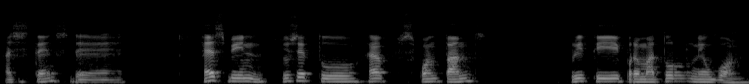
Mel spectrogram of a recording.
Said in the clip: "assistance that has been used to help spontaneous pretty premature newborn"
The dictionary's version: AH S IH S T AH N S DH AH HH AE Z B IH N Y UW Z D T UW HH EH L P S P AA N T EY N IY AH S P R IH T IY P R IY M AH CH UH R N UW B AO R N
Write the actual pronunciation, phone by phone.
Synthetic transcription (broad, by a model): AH S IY S T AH N S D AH HH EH S B IH N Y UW S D T UW HH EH L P S P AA N T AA N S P R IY T IY P R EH M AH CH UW R N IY B AO N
